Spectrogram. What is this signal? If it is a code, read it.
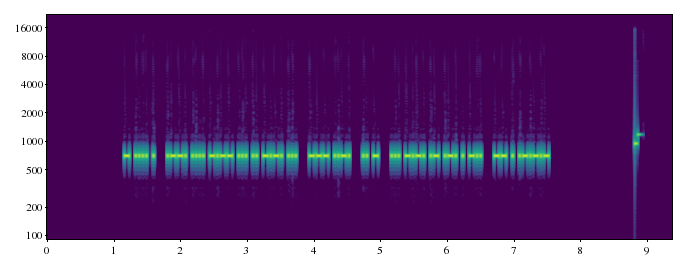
Morse code, heard as a keyed tone, about 42 wpm, 690 Hz. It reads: THE PHYSICS OF IT SCARED ME.
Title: Sentences from Top 1000 Words - Review Part 5 - 45wpm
